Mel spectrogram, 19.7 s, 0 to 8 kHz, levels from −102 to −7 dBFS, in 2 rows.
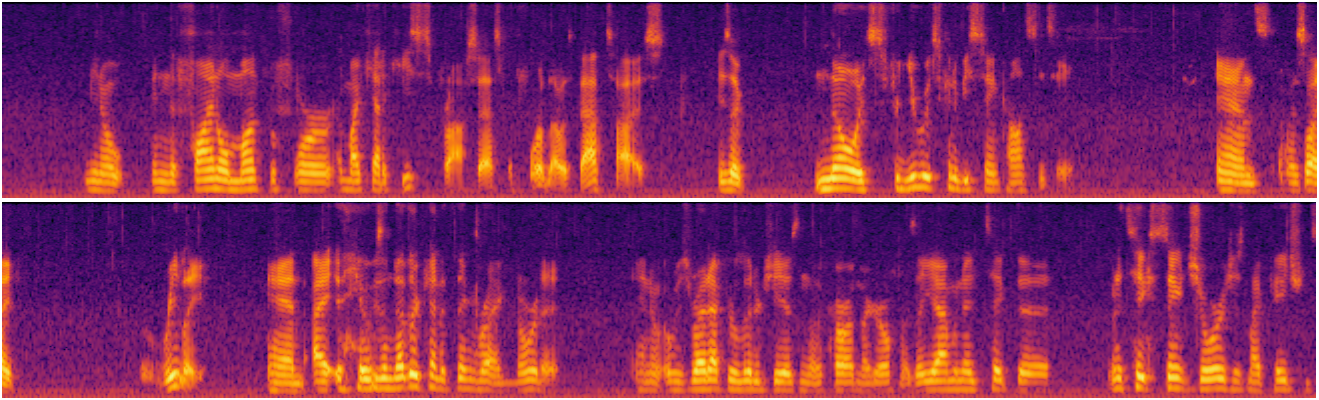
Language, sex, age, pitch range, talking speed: English, male, 20-39, 120-150 Hz, 230 wpm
